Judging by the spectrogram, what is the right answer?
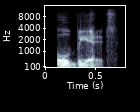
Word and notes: albeit: British English

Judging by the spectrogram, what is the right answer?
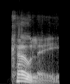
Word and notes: coley: British English

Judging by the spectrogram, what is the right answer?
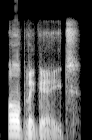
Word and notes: obligate: British English

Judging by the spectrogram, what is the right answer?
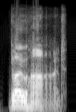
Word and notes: blowhard: British English

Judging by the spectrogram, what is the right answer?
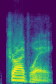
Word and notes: driveway: American English

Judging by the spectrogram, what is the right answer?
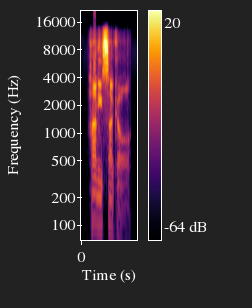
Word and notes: honeysuckle: British English

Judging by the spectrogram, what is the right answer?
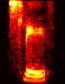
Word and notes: slave: Indian

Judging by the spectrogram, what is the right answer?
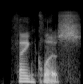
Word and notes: thankless: American English

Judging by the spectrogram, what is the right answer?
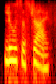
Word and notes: loosestrife: Indian

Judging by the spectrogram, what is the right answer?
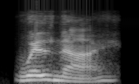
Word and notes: wellnigh: Indian

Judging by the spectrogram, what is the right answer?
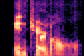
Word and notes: internal: American English

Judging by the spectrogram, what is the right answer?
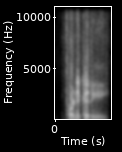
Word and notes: pernickety: American English

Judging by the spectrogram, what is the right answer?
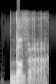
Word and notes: bovver: British English

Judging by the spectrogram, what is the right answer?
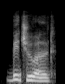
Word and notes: Bejeweled: Indian

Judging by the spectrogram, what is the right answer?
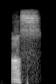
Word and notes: USS: British English

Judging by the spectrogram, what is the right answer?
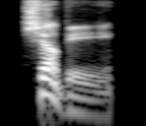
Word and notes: chubby: British English

